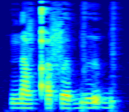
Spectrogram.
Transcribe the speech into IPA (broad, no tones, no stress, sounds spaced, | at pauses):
n ɑ v qʼ ə f ə b ɯ b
